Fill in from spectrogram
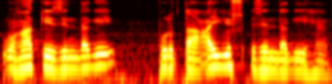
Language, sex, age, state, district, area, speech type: Urdu, male, 18-30, Maharashtra, Nashik, urban, spontaneous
